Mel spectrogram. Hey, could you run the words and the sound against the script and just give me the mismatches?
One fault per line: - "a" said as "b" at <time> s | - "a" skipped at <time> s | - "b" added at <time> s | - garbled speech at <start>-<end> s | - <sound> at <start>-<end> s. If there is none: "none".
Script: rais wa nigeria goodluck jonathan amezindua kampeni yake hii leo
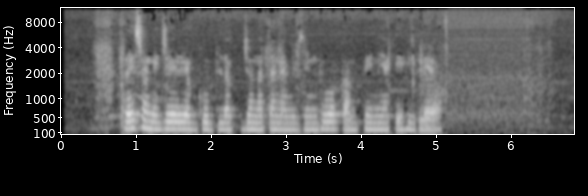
none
